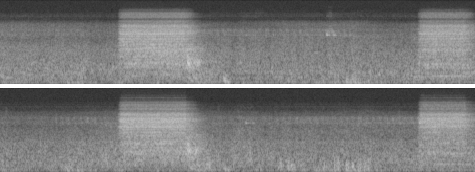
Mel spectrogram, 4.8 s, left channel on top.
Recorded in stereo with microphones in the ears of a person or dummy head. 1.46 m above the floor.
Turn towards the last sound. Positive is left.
turn(degrees=15)  # may be behind; listen again after turning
